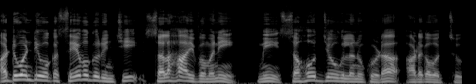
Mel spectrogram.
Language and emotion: Telugu, neutral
